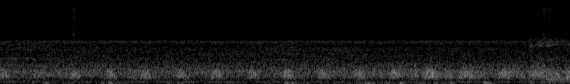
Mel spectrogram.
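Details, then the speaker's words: Rapid, regular whooshing fetal heartbeat about 170 beats a minute on home Doppler at 10 weeks 4 days pregnant, located right below the belly button after the moving fetus was found again; described as sounding very healthy. "as you can see, he's right below my belly button. Sounding very healthy."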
